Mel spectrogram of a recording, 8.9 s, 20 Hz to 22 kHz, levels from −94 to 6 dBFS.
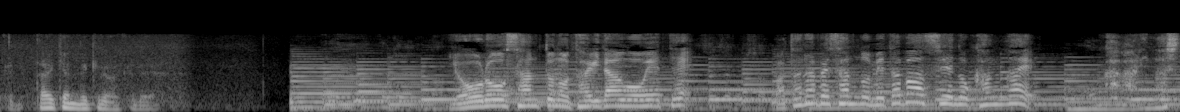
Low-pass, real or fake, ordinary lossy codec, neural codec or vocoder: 7.2 kHz; fake; AAC, 48 kbps; vocoder, 44.1 kHz, 128 mel bands every 512 samples, BigVGAN v2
